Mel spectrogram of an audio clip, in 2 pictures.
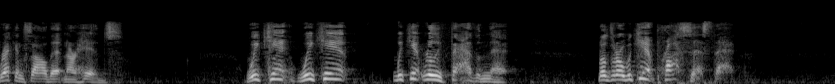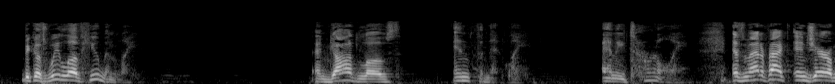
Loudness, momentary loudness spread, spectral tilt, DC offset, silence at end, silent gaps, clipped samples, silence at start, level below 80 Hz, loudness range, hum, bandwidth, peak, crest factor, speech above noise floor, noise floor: -24 LUFS; 20 LU; -5 dB/octave; under 0.1%; 0 s; none; under 0.1%; 0 s; -56 dBFS; 5 LU; none; 8 kHz; -4 dBFS; 22 dB; 51 dB; -74 dBFS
